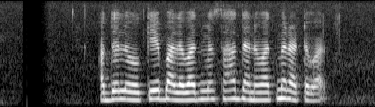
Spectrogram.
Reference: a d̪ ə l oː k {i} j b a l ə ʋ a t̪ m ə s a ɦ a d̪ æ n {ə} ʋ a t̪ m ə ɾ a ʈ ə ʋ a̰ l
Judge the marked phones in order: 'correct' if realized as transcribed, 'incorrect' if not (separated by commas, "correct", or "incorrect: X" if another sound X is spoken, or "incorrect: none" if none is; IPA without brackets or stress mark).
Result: incorrect: e, correct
